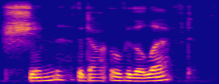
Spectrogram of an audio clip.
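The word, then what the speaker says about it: שִׁין: picture of a crown the dot over the right indicates that we pronounce it with a sh shin the dot over the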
